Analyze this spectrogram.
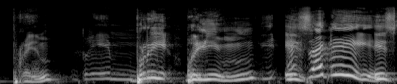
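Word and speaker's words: Bremen: what I write down is Breman but it's pronounced brim brim Bri brim exactly is Thomas Schumaker as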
